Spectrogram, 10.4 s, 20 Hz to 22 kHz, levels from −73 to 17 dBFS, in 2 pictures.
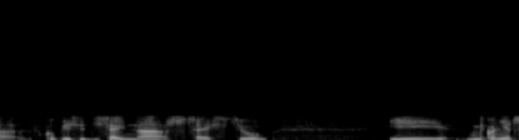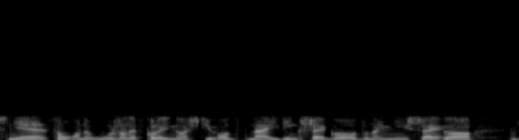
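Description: Throughout, the speech sounds buzzy and gravelly, boxed into a band from about 200 Hz to 3.5 kHz. This is the GSM full-rate codec, which fits 13 kbps. It rebuilds the voice from a vocal-tract model driven by coarse, regularly spaced pulses, so the excitation lacks fine detail.

At 1.82 to 1.89 s, 4.74 to 4.82 s, 7.32 to 7.39 s and 9.52 to 9.64 s, the sound briefly freezes into a rough, metallic ring. These are lost GSM frames. Each gap of 60, 60, 40 and 100 ms was filled by repeating the last good frame.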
